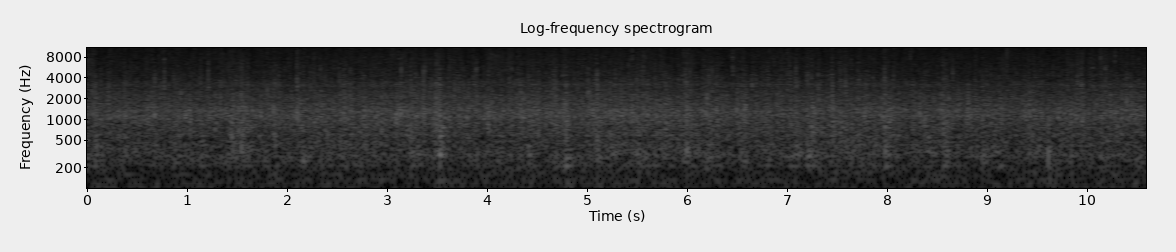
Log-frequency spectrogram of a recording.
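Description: Steady rain falls without a break, a dense, even hiss of countless drops pattering on a surface, holding the same moderate level throughout with no voices.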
